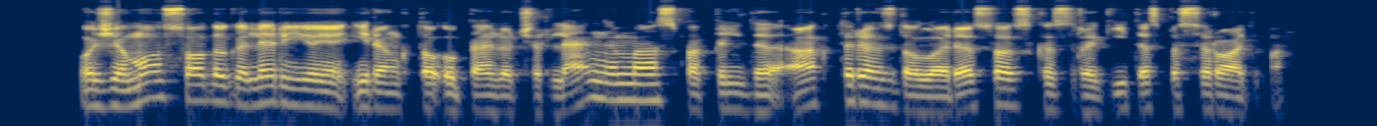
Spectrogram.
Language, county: Lithuanian, Vilnius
